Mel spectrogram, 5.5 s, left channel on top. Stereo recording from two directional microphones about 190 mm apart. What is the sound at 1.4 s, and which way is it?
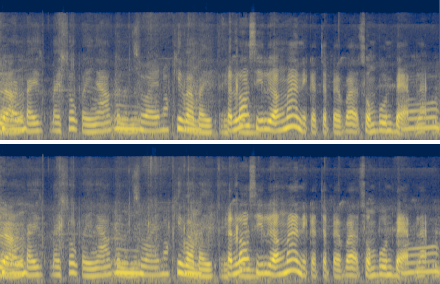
Speech, 25° left (ahead or behind).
